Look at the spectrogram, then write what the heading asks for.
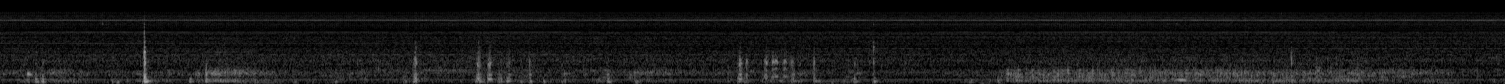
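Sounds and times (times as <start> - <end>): bubbles rumbling underwater: 9.9 - 14.6
faint clicks: 12.8 - 13.2.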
